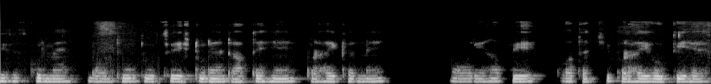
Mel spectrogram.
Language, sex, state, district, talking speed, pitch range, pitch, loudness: Hindi, male, Bihar, Lakhisarai, 160 wpm, 130-140 Hz, 135 Hz, -20 LUFS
